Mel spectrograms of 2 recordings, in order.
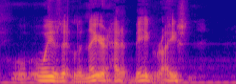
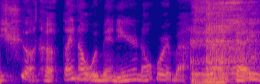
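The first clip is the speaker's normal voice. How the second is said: much softer, a hush to a teammate; 4 semitones higher, 7 dB quieter than usual. Retold or imitated. Hushing a teammate near the inspectors, soft and secretive. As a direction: keep it down so nobody hears.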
